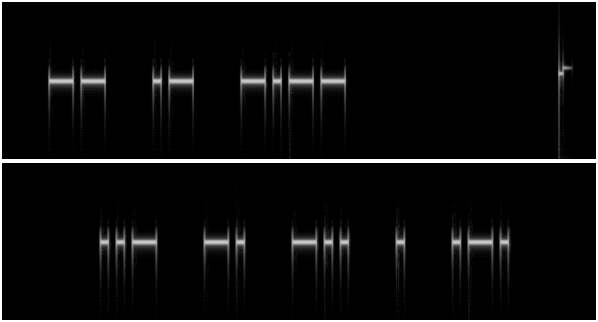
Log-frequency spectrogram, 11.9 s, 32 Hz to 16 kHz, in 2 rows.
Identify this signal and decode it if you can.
Morse code, heard as a keyed tone, about 15 wpm, spaced as for 11 wpm, 690 Hz. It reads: MAY UNDER
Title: 2x Character Spacing - Top 500 Words - 15wpm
